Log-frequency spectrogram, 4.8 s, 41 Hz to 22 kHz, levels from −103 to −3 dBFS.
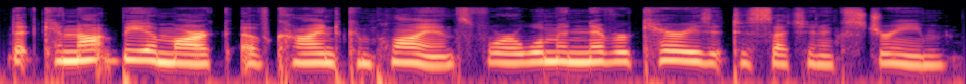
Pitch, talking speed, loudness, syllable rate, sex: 210 Hz, 225 wpm, -18 LUFS, 5.7 syllables/s, female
